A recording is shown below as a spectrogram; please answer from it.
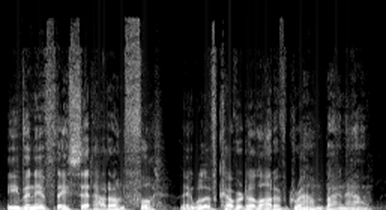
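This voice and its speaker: An actor playing a calm, erudite gentleman investigator in a video game, speaking in a measured, formal way. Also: deep voice, a little hiss or hum. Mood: composed. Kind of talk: video game character acting.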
